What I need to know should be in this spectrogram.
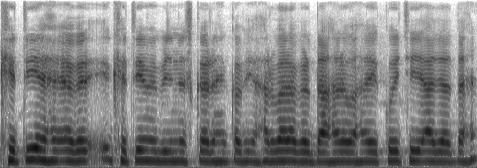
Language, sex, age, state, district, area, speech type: Hindi, male, 18-30, Bihar, Muzaffarpur, rural, spontaneous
